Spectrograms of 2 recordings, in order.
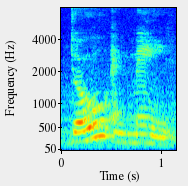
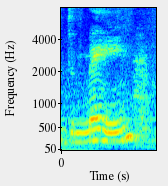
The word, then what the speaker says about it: domain: so what is this do and Main right well not really so it's a domain okay so we don't really say do and then main it's a domain you're not very brave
